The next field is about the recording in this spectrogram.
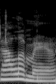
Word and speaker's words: Chalamet: Well, it's Chalamet.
